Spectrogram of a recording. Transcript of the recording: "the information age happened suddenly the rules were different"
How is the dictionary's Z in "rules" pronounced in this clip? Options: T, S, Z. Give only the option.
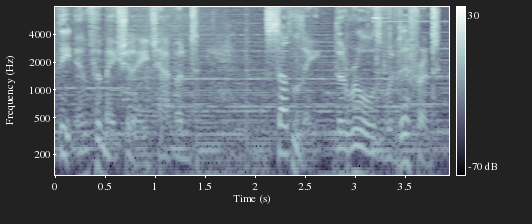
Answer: Z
